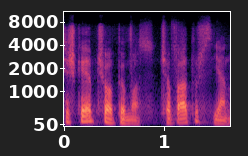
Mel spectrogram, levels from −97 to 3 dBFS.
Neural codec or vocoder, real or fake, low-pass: codec, 24 kHz, 0.9 kbps, DualCodec; fake; 9.9 kHz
